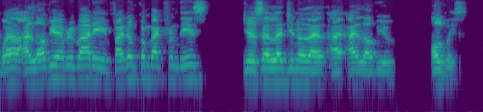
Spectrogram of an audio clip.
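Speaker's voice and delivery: plain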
